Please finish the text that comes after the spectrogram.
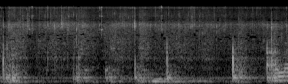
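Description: Golden-brown onions with turmeric sizzle in a pan while a utensil scrapes and stirs them in several distinct strokes, a steady frying hiss underneath, close and clear with no talking.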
